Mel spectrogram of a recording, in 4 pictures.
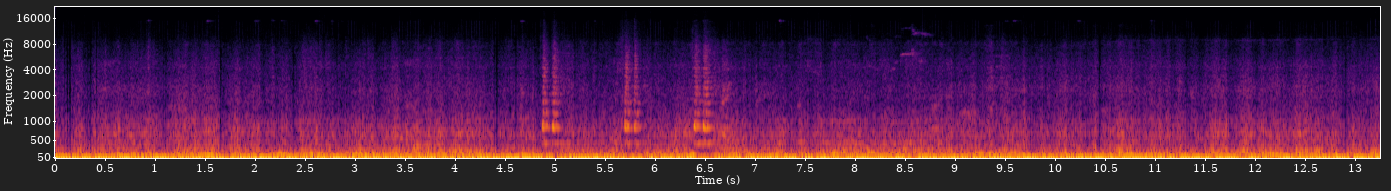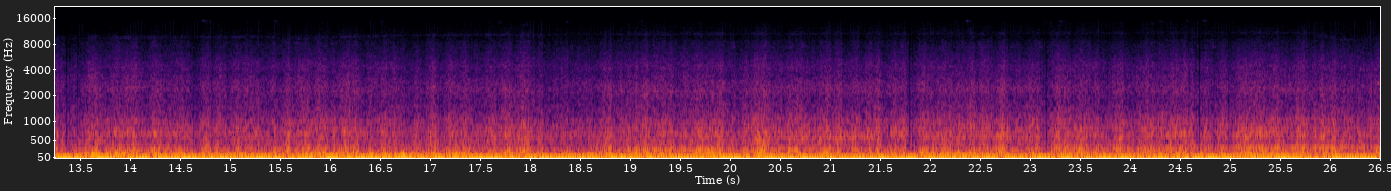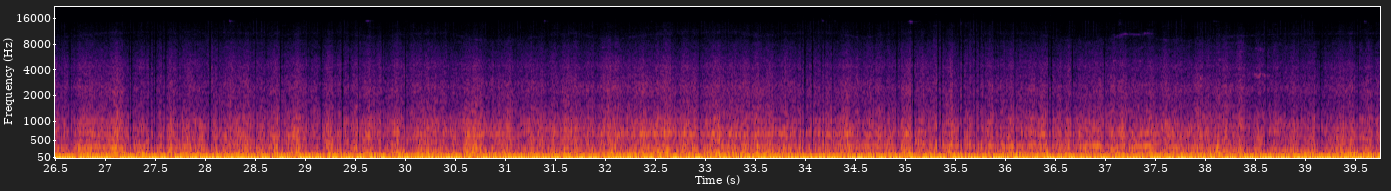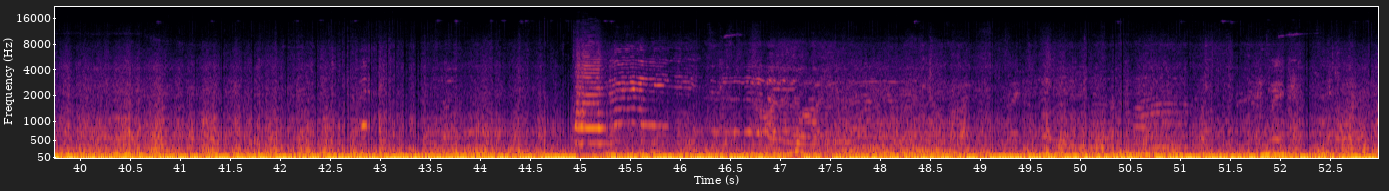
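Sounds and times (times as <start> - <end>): bus engine and road noise: 0.0 - 52.9.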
